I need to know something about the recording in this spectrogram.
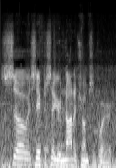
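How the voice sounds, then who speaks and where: A man's voice: medium pitch, fairly quick. A man filming in the street and interviewing passers-by with brief, direct questions. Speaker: documentary filmmaker interviewing people. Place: city street outdoors. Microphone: handheld camera mic, behind the camera. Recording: street noise outdoors.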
